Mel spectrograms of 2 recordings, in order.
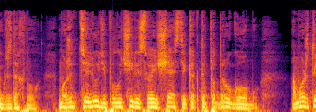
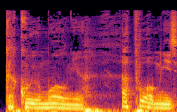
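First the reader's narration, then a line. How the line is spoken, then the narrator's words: Laughing. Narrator (Russian): маг засмеялся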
